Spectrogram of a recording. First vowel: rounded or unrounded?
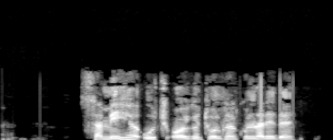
unrounded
